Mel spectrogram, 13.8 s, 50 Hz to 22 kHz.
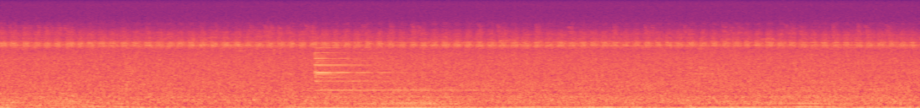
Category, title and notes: Soundscapes > Urban
250710 20h30 Esperaza Bell Quai Jean Jaurès
Subject : Recording the church bells from Quai Jean Jeaurès. The bells ring one time at the half hour. Sennheiser MKE600 with stock windcover P48, no filter. Weather : Clear sky, little wind. Processing : Trimmed in Audacity.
